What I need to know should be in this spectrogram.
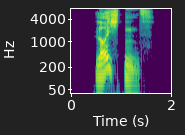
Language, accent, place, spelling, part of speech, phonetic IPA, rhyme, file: German, Germany, Berlin, Leuchtens, noun, [ˈlɔɪ̯çtn̩s], -ɔɪ̯çtn̩s, De-Leuchtens.ogg
- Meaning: genitive singular of Leuchten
